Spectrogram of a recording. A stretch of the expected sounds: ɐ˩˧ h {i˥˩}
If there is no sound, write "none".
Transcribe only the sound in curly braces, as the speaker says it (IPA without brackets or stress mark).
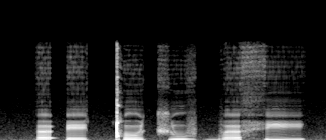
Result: i˥˩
